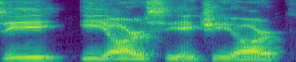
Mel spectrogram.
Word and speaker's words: Zercher: I always forget the pronunciation, but it's Zercher.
